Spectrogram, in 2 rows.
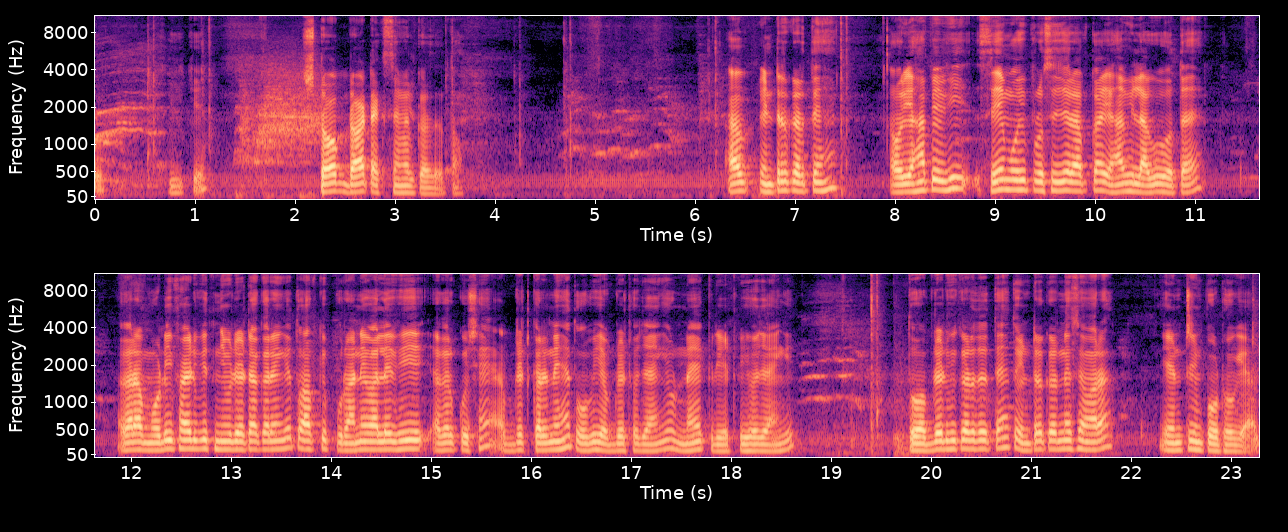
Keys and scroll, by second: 6.1 Delete, 21.3 Escape.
